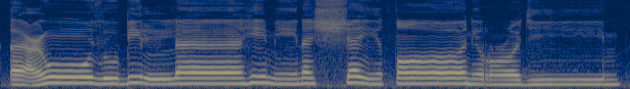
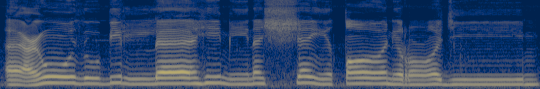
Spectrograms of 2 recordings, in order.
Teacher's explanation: Mad tabi'inya kelebihan, lebih dari 2 harokat. Dan ini keliru.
